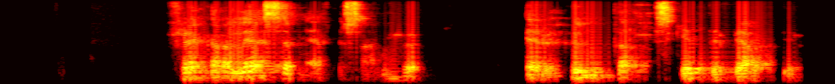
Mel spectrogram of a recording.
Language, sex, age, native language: Icelandic, male, 40-49, Icelandic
